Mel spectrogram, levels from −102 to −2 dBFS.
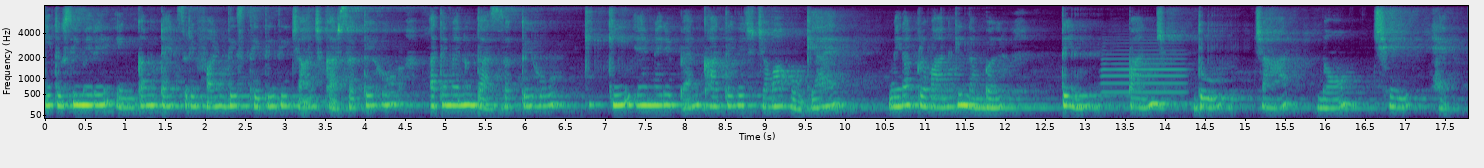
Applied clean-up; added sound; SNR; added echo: none; Wind instrument, woodwind instrument; 16 dB; reverberation time 2.7 s.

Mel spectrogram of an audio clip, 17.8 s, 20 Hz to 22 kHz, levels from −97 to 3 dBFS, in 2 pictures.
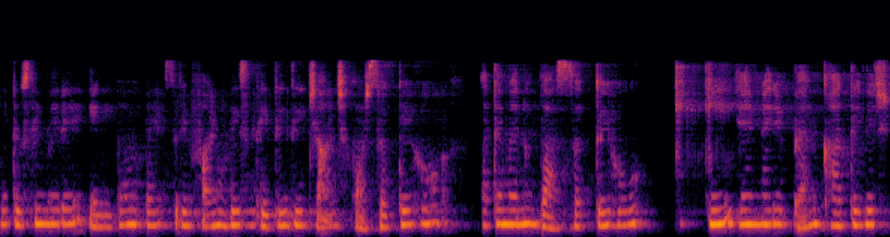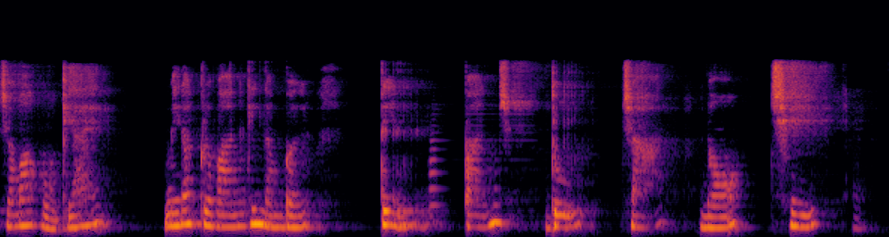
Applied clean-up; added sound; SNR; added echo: neural mask model DeepFilterNet 3.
